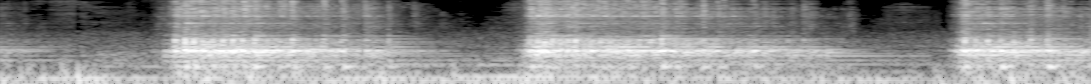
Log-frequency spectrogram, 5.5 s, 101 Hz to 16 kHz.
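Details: 2010 Ford Edge rear hub being replaced, spun by hand three times: gritty whirring rumble with a ringing tone that dies away fast, no resistance felt; worn rear wheel bearing.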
